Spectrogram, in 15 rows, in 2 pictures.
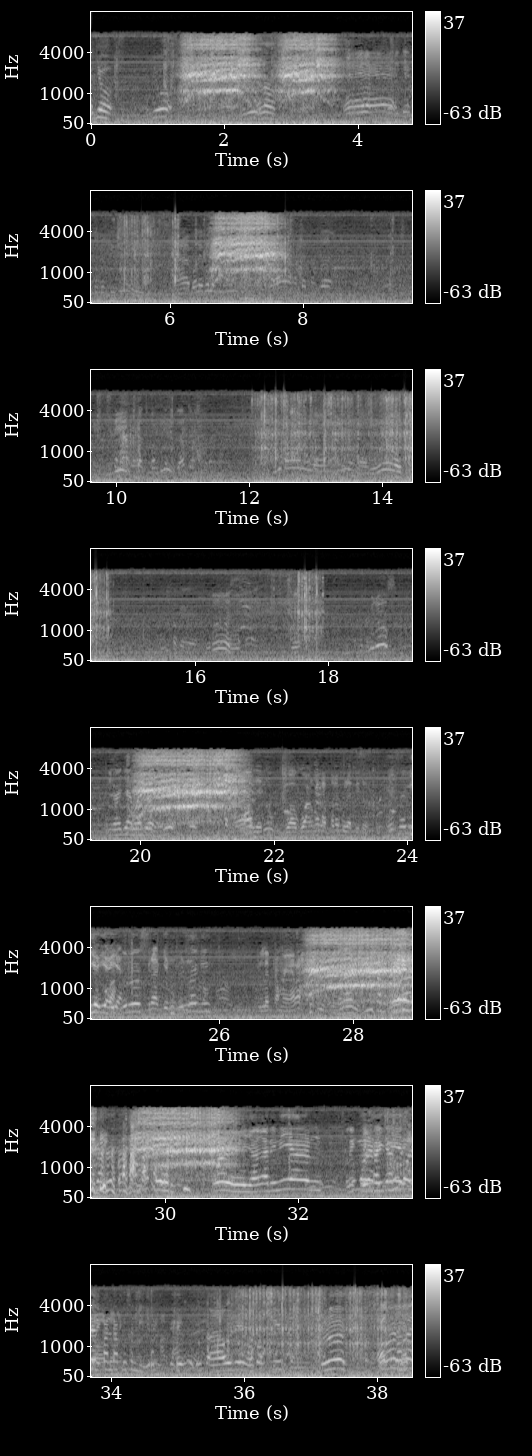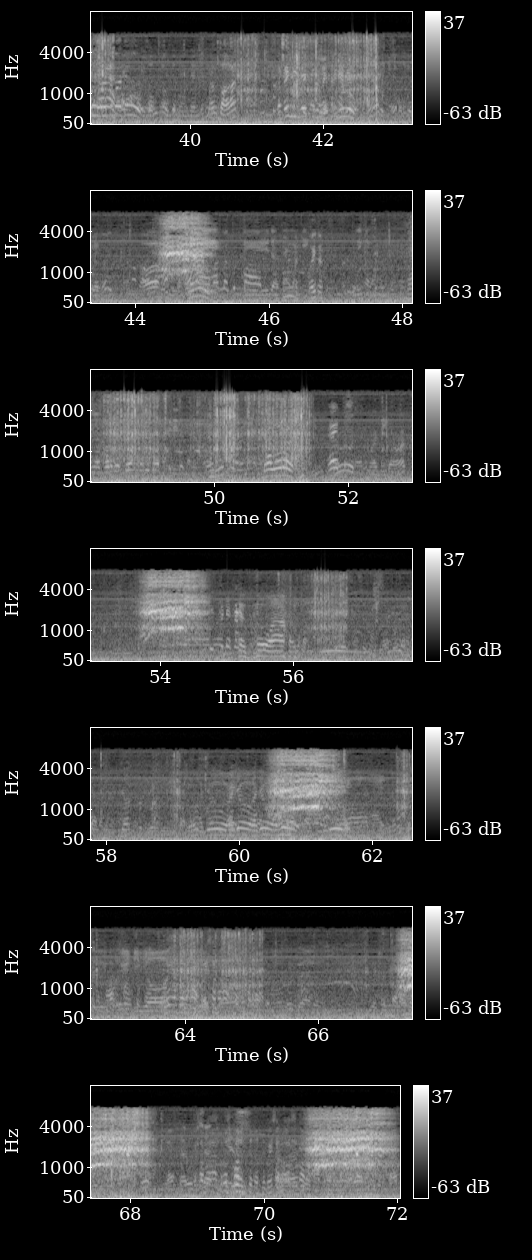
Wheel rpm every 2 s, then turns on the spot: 30, 70, 10, 60, 10, 0, 10, 10, 10, 0, 90, 0, 0, 20, 90, 90, 0, 0, 10, 10, 10, 10, 30, 0, 20, 20, 0, 40, 10, 0, 50, 0, 10, 30, 30, 50.
12-16 36-40 42-44 48-52 56-58 64-66 68-70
